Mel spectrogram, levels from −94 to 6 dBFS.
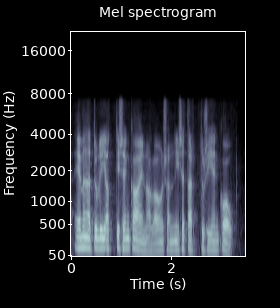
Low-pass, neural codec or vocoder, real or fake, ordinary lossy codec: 7.2 kHz; codec, 16 kHz, about 1 kbps, DyCAST, with the encoder's durations; fake; none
